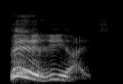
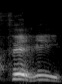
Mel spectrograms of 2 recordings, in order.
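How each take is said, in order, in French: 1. Le mot commence par un son p. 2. Le mot commence par un son f. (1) "le dagesh, il doit être dans le p" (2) "Pas ferry"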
